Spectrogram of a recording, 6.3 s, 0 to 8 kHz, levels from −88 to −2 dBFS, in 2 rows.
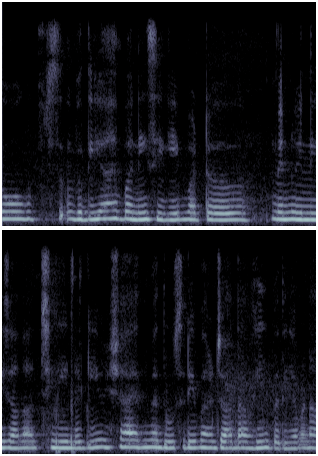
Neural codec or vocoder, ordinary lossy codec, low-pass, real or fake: none; none; 7.2 kHz; real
